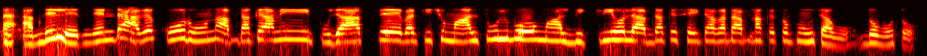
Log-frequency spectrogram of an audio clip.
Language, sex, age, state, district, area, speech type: Bengali, female, 30-45, West Bengal, North 24 Parganas, urban, conversation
